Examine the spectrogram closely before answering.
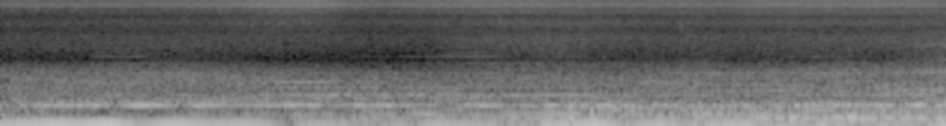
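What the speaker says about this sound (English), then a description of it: "The storm had arrived, and it was intense." Blizzard storm wind in Minecraft in the Himalayas, a steady low rumbling roar that swells louder halfway through and stays heavy and constant, with no talking.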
